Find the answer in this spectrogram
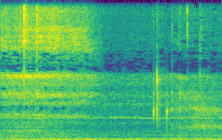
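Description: Faint handling of a small plastic camera's screen and circuit-board assembly in the fingers, with a few light clicks over a steady low hum.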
